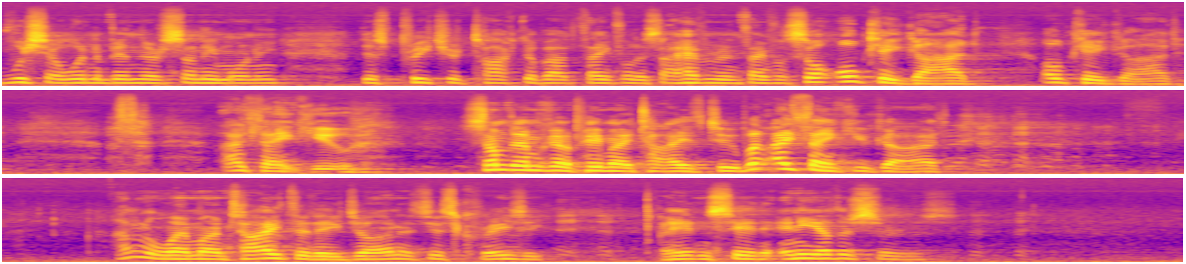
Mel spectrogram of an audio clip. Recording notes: was preached on November 21st at the 11:30AM service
